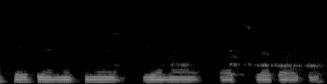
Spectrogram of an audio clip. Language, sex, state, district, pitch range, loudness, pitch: Bengali, male, West Bengal, Malda, 110-115 Hz, -39 LUFS, 110 Hz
